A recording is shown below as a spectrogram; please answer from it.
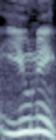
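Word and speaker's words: unique: না সবসময় এন বসে কিন্তু দেখ ইউনিক তাহলে ইউর উচ্চারণ যদি ইউ হয় তাহলে কি হয় না এ বসে তাই না তাহলে এখানে কি হচ্ছে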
